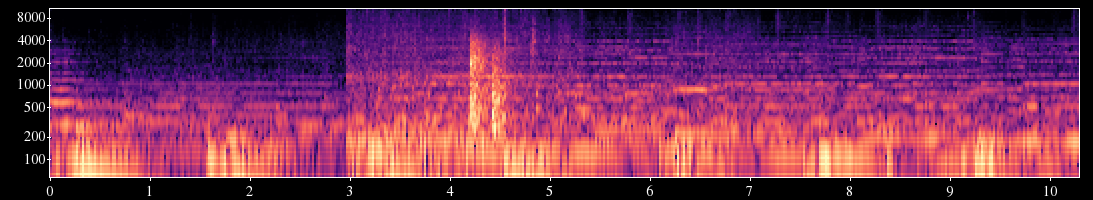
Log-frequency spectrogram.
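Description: Laundry being washed by hand with water brought from the river, as there is no running water: water sloshes and trickles steadily, with one louder splash midway, over a soft background of sustained music. No one speaks.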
